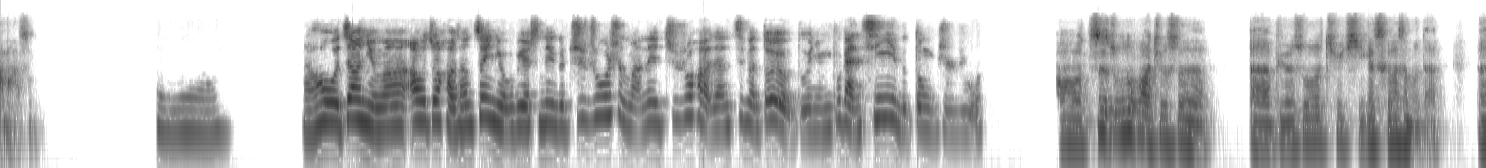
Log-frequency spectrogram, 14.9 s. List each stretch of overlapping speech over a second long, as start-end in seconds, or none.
none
